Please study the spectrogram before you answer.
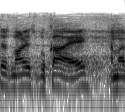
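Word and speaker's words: Bucaille: and a scholar of quran dr maurice bukhail pronounced as maurice bukai am i right doctor doesn't matter okay he's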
